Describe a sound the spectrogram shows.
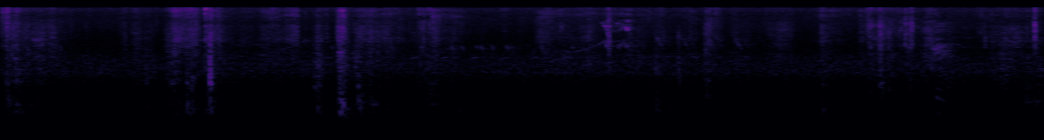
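Cardboard boxes thump and scrape as they are moved.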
